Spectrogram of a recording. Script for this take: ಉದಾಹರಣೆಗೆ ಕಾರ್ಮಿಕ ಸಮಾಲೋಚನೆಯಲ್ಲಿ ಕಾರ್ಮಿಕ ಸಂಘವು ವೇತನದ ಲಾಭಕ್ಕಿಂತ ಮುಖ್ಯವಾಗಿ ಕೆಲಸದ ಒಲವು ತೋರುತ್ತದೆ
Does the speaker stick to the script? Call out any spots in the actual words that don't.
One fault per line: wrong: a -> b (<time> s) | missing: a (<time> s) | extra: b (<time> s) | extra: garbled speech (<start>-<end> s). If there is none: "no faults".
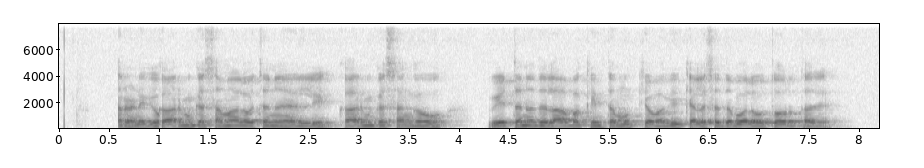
no faults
